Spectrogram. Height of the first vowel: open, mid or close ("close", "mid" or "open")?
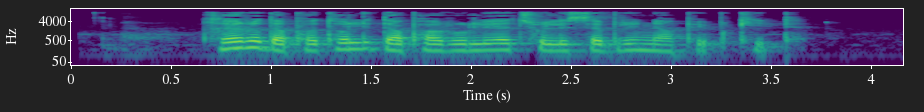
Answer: mid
